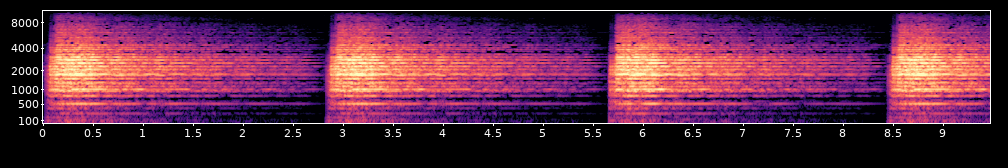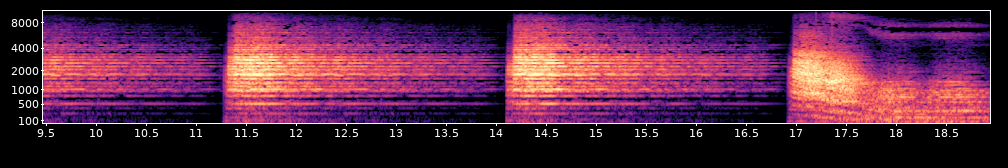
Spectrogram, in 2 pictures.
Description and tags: Ari-Ze
Short, synthesized brass bursts, with synthesized turntable warping at the end.
brass, dub, mellow, ragga, reggea, simple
